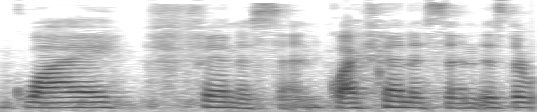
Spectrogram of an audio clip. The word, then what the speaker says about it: guaifenesin: And one of the doctors suggested that I start taking, let me pronounce it right, guaifenesin.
